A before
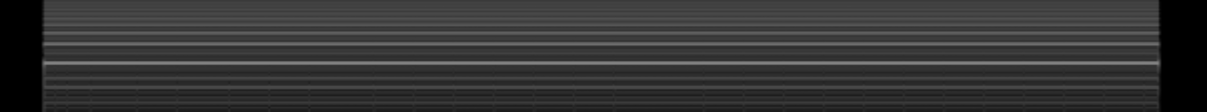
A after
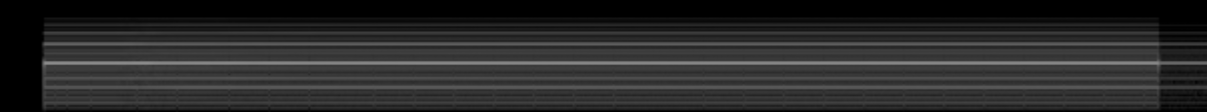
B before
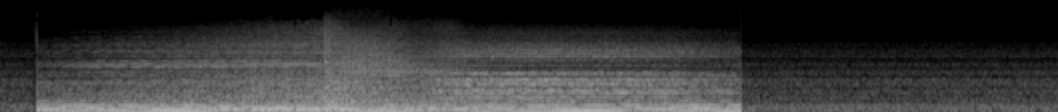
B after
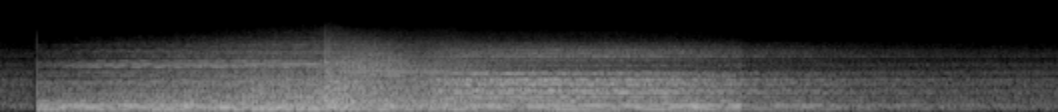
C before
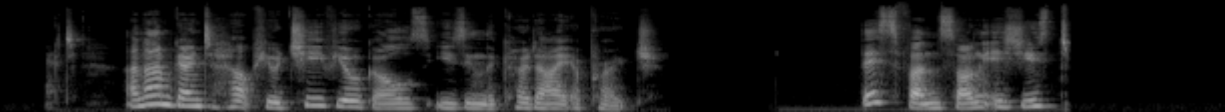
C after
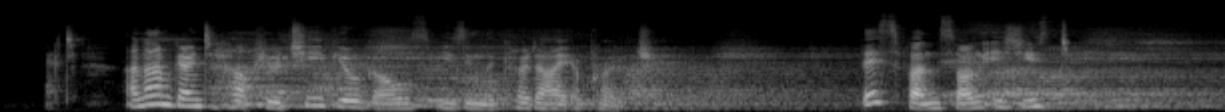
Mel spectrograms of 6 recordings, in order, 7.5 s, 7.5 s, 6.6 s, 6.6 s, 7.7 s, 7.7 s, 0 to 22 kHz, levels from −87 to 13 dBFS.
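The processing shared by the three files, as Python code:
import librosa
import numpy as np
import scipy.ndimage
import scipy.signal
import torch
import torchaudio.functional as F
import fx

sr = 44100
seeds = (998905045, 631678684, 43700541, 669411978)

y = fx.bandpass_edges(x, sr, low_hz=230.0, high_hz=2700.0)
y = fx.echo_diffused(y, sr, ms=611, feedback_pct=41, wet_db=-11)
y = y * librosa.db_to_amplitude(4.5)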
